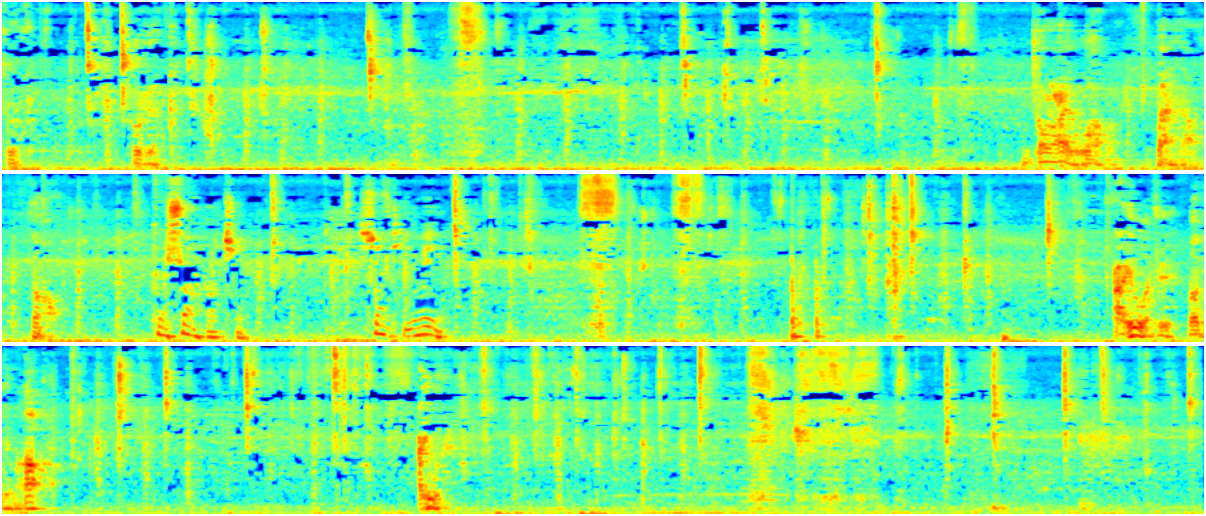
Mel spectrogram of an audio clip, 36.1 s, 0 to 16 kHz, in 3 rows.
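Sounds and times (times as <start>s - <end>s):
person chewing with mouth open: 0.0s - 23.6s, 24.2s - 36.0s
mouth clicks and sucking: 30.9s - 36.0s.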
